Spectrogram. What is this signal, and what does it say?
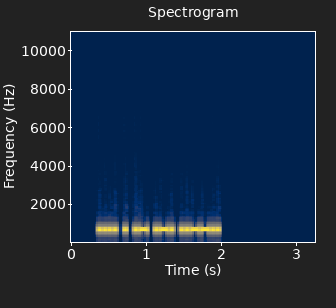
Morse code, heard as a keyed tone, about 36 wpm, 700 Hz. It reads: HEAR?
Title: 3x Word-Spacing - Sentences from Top 300 Words - 35wpm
